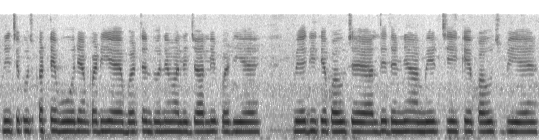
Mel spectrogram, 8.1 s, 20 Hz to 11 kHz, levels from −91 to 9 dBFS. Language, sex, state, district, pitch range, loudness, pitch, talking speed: Hindi, female, Rajasthan, Bikaner, 225-235 Hz, -13 LUFS, 230 Hz, 170 wpm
